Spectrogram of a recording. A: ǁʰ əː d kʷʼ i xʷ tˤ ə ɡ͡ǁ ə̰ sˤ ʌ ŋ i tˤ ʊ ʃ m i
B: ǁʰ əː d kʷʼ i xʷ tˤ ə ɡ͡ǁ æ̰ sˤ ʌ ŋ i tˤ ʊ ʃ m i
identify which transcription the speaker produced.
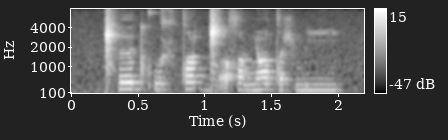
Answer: B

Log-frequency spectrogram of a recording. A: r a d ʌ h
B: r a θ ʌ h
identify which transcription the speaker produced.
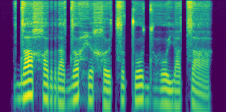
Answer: A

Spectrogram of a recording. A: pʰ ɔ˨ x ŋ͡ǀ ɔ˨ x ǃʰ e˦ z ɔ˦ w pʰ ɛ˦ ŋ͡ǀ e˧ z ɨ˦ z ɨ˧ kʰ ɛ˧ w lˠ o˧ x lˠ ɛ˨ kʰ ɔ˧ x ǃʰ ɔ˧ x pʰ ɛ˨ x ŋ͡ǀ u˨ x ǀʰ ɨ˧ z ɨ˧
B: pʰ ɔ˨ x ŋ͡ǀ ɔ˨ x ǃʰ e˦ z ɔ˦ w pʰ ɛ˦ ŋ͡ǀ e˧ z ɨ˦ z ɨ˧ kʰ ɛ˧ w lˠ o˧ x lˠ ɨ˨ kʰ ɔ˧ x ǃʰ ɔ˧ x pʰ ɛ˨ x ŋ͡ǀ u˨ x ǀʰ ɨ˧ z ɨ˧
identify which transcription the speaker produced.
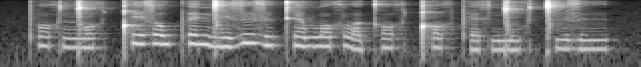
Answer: B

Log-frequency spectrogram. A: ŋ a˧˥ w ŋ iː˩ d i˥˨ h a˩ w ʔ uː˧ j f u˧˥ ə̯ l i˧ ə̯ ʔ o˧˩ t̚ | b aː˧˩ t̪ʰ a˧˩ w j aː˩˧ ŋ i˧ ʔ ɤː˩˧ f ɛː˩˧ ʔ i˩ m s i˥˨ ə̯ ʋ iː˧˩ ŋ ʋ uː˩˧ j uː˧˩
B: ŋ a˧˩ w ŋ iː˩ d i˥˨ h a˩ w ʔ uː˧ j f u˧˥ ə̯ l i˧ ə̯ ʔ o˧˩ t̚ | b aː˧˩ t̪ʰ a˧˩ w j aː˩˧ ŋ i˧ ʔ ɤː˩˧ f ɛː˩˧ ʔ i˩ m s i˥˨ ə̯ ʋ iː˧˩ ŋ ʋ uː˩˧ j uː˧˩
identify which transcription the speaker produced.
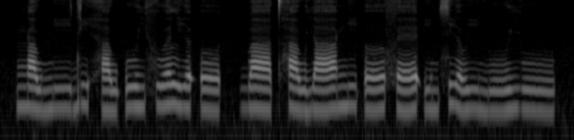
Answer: B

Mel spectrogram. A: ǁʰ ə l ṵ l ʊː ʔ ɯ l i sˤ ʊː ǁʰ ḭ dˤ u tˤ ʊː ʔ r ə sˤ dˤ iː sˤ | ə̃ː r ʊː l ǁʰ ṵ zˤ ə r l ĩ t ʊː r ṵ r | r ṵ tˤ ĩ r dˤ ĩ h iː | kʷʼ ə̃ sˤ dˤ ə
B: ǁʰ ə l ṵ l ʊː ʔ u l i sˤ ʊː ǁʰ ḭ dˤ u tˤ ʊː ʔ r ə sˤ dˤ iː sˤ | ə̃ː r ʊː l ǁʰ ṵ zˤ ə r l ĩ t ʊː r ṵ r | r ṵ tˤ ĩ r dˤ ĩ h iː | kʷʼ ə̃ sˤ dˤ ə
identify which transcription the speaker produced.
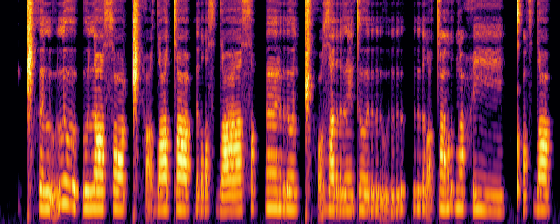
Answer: B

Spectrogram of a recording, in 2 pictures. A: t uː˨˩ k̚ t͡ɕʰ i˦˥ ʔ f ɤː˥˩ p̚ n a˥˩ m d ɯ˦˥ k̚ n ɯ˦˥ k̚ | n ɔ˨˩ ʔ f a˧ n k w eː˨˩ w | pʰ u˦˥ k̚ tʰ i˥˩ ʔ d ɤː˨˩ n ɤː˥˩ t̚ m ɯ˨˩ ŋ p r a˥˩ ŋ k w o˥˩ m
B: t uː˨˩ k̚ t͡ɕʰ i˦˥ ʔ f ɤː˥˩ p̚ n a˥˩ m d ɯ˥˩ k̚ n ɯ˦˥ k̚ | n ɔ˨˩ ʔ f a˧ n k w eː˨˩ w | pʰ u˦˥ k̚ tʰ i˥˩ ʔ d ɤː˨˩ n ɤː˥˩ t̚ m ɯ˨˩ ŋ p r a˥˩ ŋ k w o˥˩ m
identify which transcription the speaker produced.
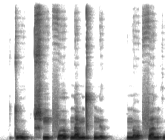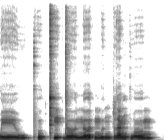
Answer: B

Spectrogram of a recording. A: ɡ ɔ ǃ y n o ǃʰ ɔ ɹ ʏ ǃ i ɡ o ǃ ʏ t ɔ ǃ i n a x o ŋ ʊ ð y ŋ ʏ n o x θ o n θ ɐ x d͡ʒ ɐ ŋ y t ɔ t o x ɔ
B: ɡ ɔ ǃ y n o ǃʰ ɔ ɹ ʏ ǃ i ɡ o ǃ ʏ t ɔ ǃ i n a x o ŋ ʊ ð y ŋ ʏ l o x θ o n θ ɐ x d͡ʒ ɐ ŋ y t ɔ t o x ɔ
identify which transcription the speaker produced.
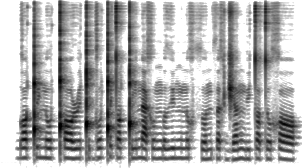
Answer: A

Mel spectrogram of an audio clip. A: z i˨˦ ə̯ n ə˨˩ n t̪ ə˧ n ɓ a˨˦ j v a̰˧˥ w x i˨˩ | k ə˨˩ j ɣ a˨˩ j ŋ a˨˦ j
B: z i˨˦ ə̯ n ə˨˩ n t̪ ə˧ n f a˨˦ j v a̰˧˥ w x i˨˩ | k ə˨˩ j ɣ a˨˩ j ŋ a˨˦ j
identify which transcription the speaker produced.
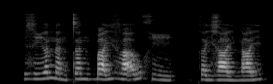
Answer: A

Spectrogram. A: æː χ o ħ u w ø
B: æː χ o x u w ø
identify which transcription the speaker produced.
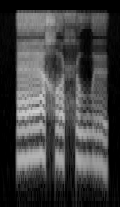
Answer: A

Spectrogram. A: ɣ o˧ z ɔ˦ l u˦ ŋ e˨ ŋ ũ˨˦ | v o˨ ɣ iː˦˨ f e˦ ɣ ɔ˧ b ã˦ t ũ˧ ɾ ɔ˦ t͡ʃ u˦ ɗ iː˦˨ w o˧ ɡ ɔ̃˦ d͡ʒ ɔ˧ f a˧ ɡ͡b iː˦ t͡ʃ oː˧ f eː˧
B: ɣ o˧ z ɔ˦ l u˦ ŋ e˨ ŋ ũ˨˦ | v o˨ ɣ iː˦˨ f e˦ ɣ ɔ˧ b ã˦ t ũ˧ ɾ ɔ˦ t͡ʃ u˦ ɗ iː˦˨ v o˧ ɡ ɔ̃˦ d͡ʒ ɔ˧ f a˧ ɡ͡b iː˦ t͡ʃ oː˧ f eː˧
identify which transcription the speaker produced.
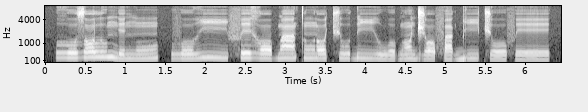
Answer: A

